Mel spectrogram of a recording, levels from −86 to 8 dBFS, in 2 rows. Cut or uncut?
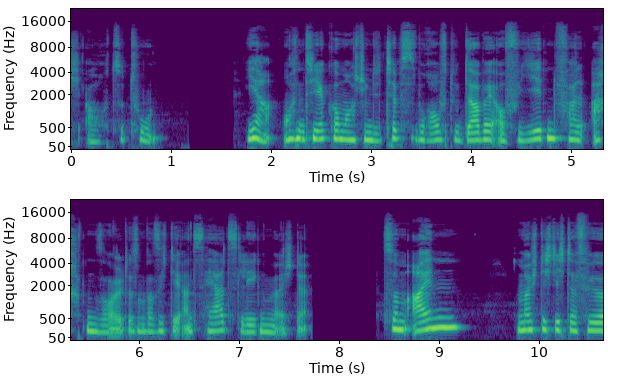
uncut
